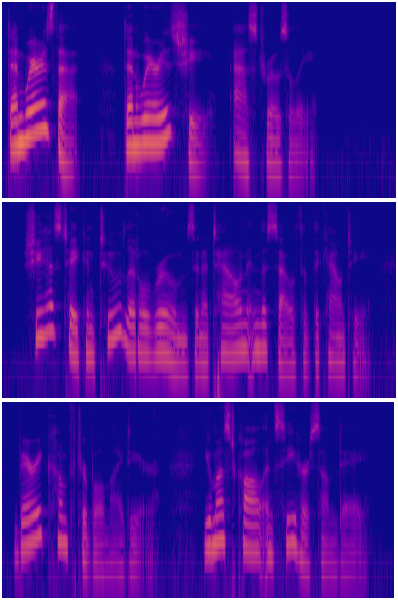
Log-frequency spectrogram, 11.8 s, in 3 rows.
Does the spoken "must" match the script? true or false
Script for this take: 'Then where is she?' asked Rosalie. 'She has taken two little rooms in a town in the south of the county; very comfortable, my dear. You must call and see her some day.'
true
